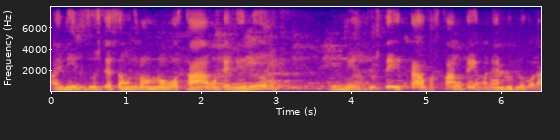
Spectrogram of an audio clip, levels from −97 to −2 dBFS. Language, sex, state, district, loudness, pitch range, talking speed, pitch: Telugu, female, Andhra Pradesh, Guntur, -16 LUFS, 185-215 Hz, 130 wpm, 200 Hz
